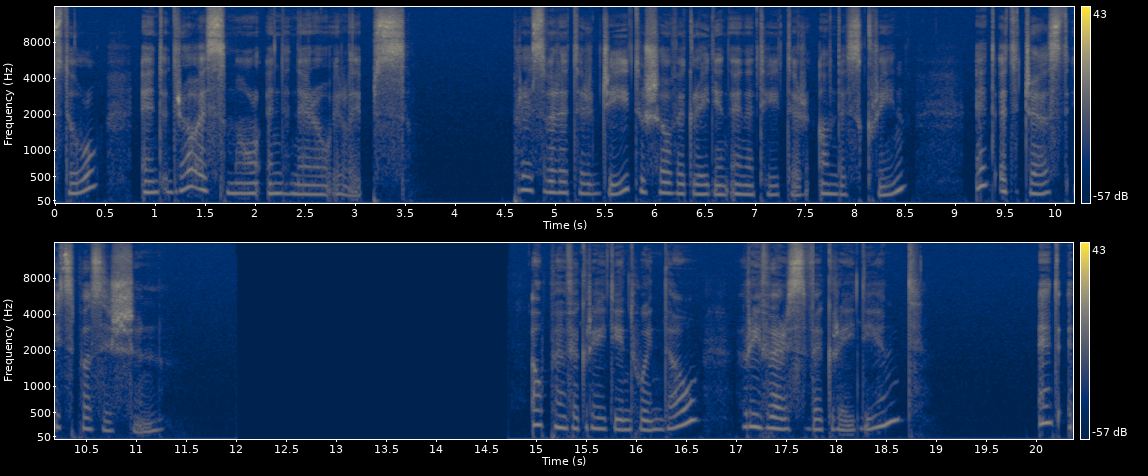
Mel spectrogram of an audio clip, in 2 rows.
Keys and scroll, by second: 5.7 g.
